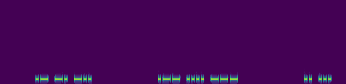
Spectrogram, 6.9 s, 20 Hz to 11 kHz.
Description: Morse code, heard as a keyed tone, about 25 wpm, 700 Hz. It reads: AND WHO IS
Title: 4x Word-Spacing - Sentences from Top 300 Words - 25wpm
